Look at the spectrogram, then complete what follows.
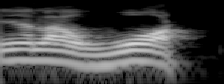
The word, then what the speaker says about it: what: Jadi, pengucapannya bukan "wa-te," tetapi "what." Tuliskan.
